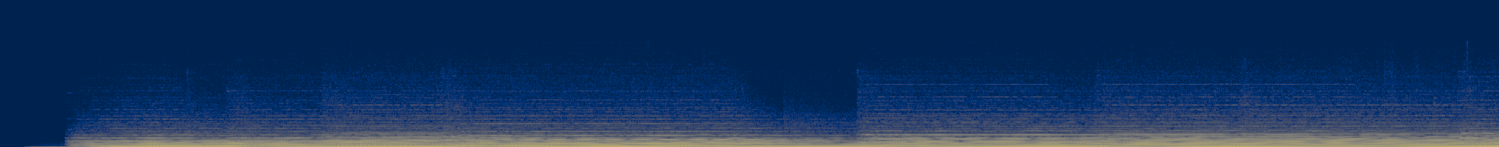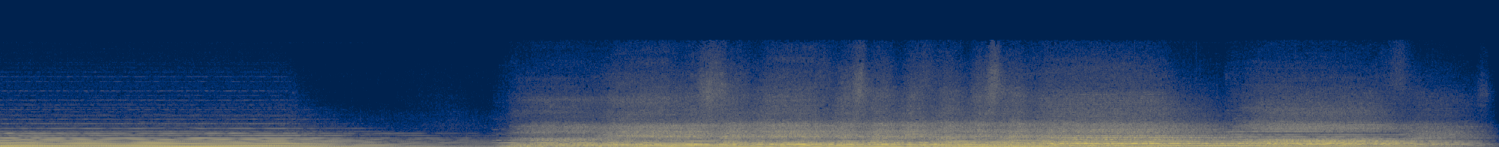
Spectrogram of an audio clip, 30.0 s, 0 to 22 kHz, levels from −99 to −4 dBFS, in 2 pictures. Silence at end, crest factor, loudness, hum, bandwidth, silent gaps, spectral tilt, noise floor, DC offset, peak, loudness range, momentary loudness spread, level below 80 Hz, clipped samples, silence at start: 0 s; 16 dB; -30 LUFS; none; 10 kHz; none; -8 dB/octave; -59 dBFS; 0.5%; -14 dBFS; 6 LU; 8 LU; -46 dBFS; under 0.1%; 0.25 s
